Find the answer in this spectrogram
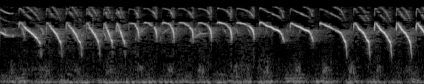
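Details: Canary singing as a lure to get other canaries to respond: a steady run of quick, clear descending whistled notes, roughly four per second, rhythmic and unbroken.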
